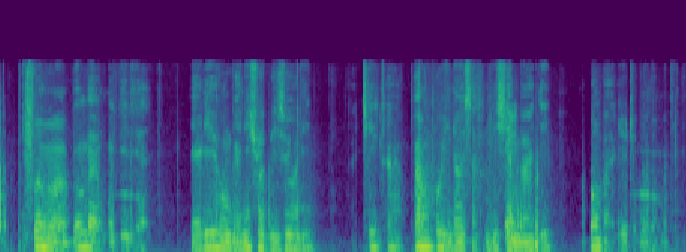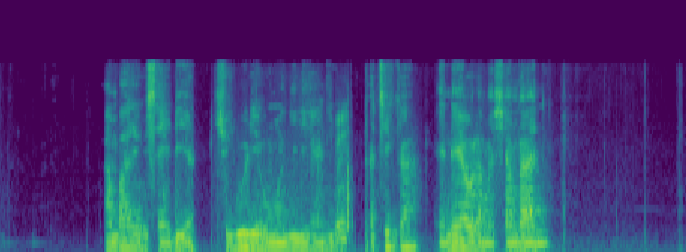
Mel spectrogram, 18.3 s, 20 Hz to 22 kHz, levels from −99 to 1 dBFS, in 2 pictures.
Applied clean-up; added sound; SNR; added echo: neural mask model RNNoise.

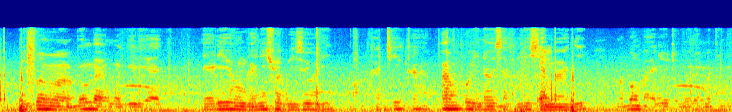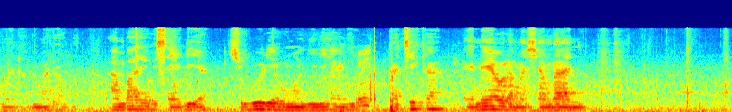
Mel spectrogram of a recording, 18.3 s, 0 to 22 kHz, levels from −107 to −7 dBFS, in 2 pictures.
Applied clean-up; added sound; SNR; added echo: none; Walk, footsteps; 6 dB; none.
